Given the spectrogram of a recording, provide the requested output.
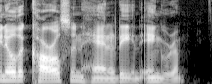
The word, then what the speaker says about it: Ingraham: that Carlson Hannity and Ingram Ingraham I can't believe that's the correct way to say her name but it is uh didn't believe the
